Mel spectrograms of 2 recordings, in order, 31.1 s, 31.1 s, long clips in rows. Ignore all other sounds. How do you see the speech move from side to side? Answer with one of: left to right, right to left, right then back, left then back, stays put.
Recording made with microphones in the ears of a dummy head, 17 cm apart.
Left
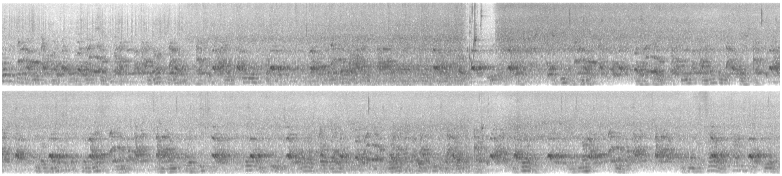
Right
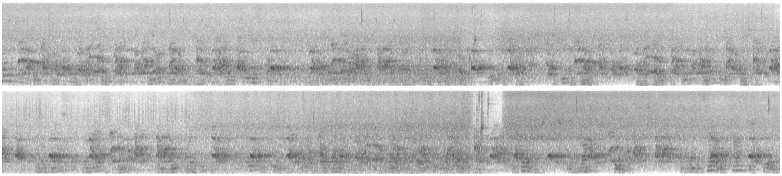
left to right.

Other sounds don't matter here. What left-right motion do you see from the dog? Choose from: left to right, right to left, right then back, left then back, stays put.
stays put.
